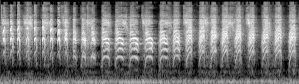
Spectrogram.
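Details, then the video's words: Hyper song of the cucak ijo, or greater green leafbird, recorded for training birds. Fast harsh chatter runs throughout, with a middle stretch of clear, arched whistled notes woven between buzzy syllables. "CUCAK IJO HYPER GA ADA OBAT GILA"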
